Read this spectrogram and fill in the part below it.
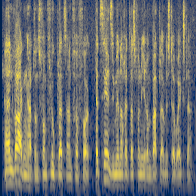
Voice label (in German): Hörprobe des deutschen Synchronschauspielers; Lex Barker; Die Verdammten der blauen Berge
